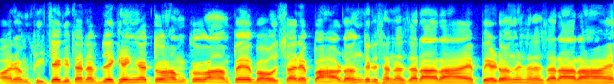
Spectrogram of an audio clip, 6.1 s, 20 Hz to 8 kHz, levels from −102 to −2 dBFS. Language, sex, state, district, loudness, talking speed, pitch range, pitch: Hindi, male, Chhattisgarh, Raigarh, -14 LUFS, 245 wpm, 145-160 Hz, 150 Hz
